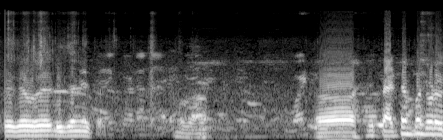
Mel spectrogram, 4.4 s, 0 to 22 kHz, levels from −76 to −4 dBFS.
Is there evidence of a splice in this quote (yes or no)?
no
